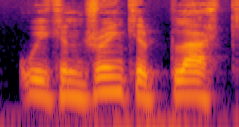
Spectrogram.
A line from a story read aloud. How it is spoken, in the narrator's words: Stephen said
